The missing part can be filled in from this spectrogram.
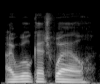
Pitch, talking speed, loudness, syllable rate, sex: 115 Hz, 240 wpm, -16 LUFS, 4.5 syllables/s, male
